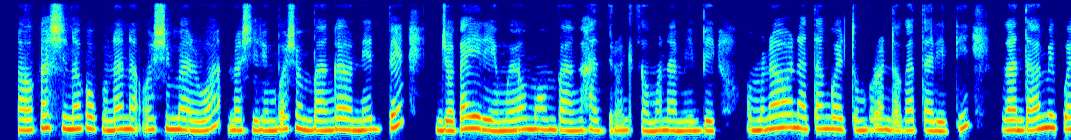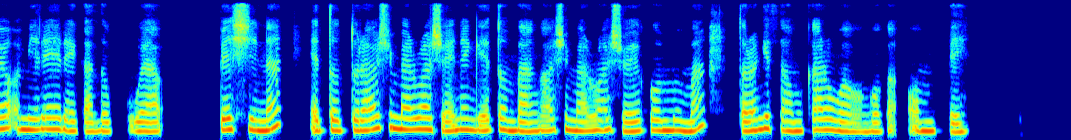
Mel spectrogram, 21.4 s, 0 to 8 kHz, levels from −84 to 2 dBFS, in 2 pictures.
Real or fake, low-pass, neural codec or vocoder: fake; 7.2 kHz; vocoder, 44.1 kHz, 128 mel bands every 512 samples, BigVGAN v2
